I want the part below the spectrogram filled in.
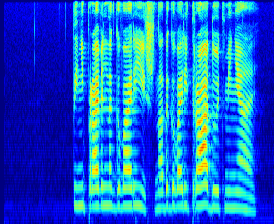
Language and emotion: Russian, angry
